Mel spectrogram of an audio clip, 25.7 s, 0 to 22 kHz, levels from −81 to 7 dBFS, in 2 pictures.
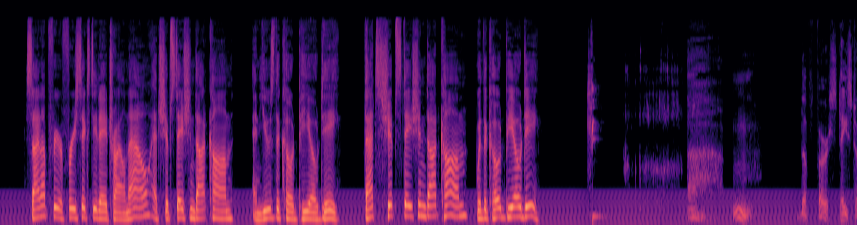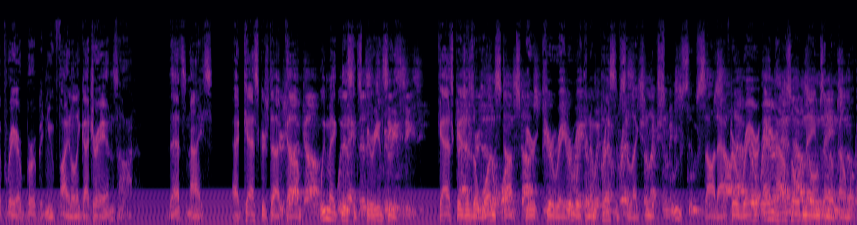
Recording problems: echo of what is said; strong; from 17 s on; 260 ms later, 10 dB below the speech
electrical hum; faint; throughout; 50 Hz, 25 dB below the speech

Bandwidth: 15 kHz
